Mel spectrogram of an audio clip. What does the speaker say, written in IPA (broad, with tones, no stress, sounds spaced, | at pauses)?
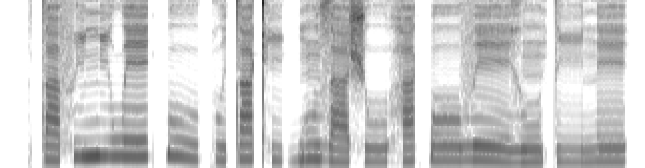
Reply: t a˨ f i˦ ɲ i˦ w eː˦ k͡p uː˦˨ kʷ i˨ t a˦ kʰ i˨ ɡ͡b ũ˦ z a˨ ʃ uː˨ h a˦ k͡p oː˦ v eː˦˨ ɣ ũ˨ t iː˨ n e˦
